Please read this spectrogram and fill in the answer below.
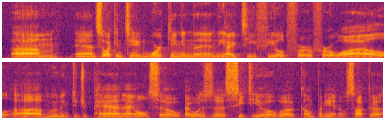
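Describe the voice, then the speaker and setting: With an American accent, a man with a very deep voice speaks at a moderate pace, with ordinary pitch variation and hardly any pauses. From Ukraine, then US from age twelve. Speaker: tech company CEO. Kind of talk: TV interview. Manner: hesitant, many fillers.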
